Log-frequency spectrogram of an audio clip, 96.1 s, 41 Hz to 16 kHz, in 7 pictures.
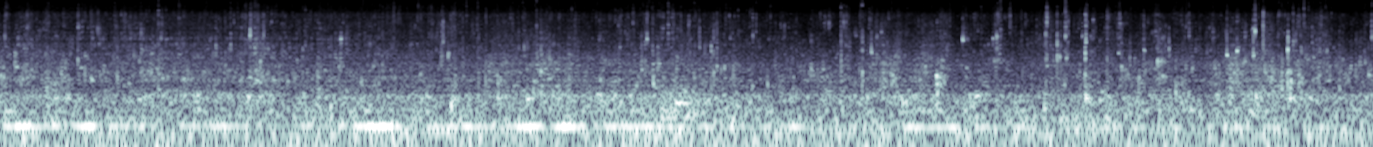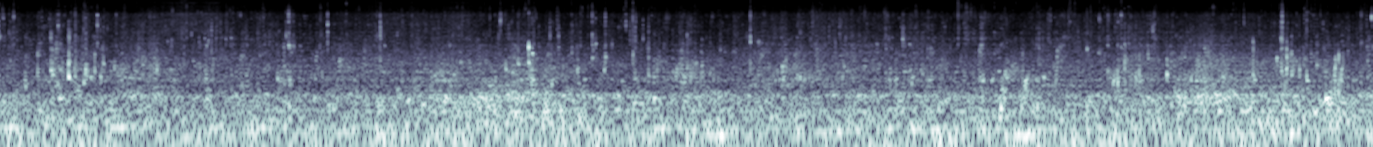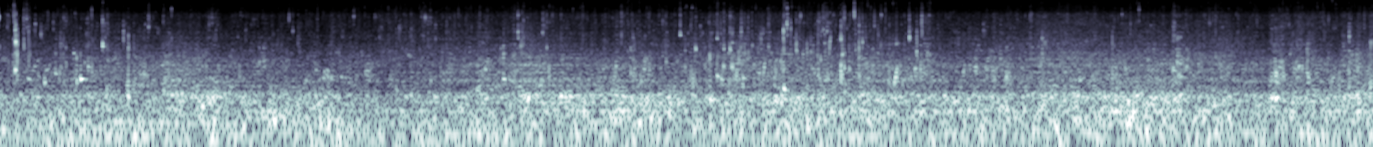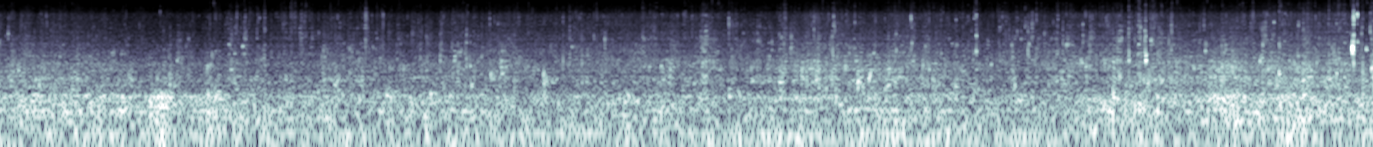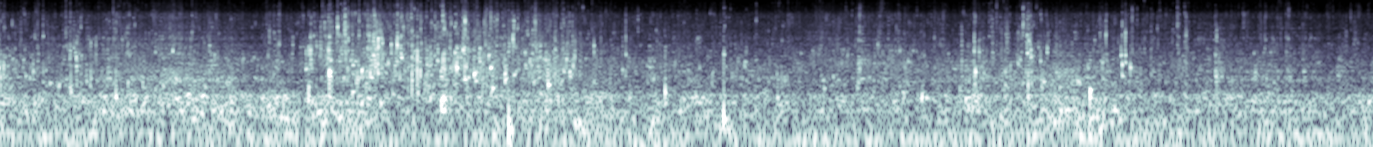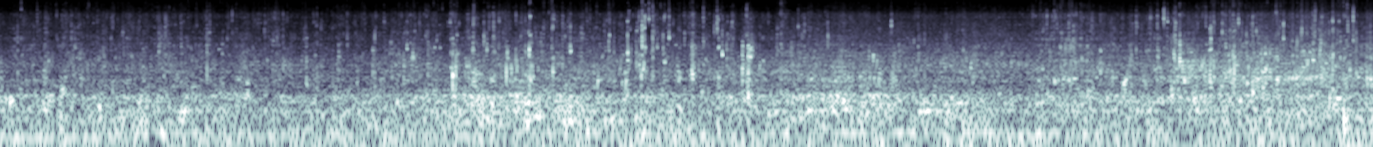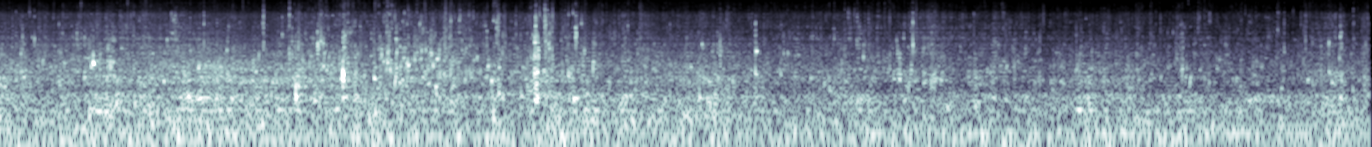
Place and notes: {"title": "Kissamos, Crete, amongst the stones", "date": "2019-04-25 15:15:00", "description": "small microphones amongst the stones and rocks at the sea", "latitude": "35.52", "longitude": "23.64", "altitude": "2", "timezone": "Europe/Athens"}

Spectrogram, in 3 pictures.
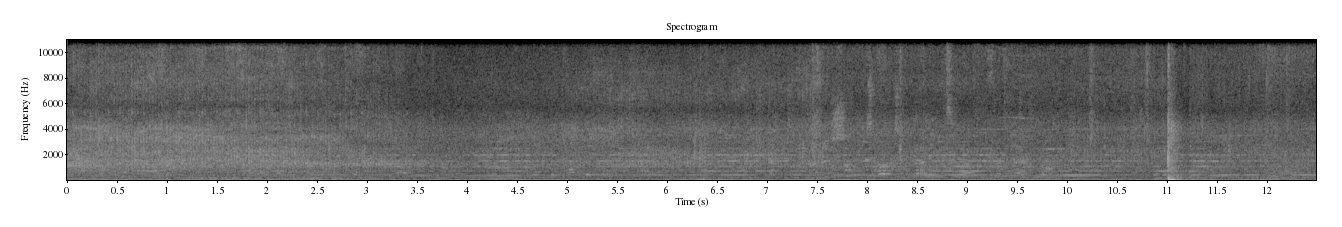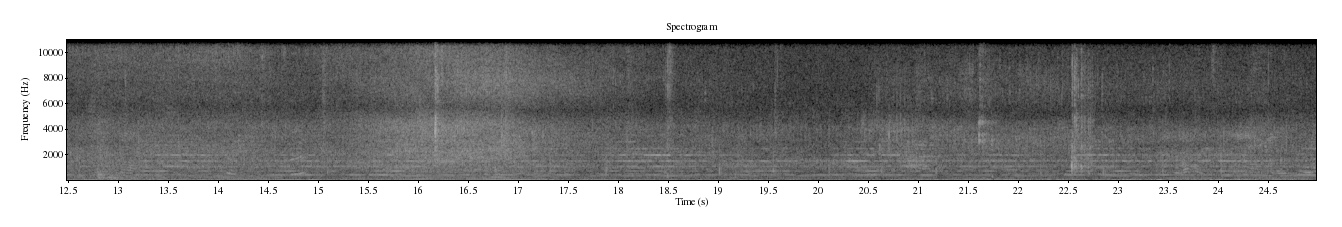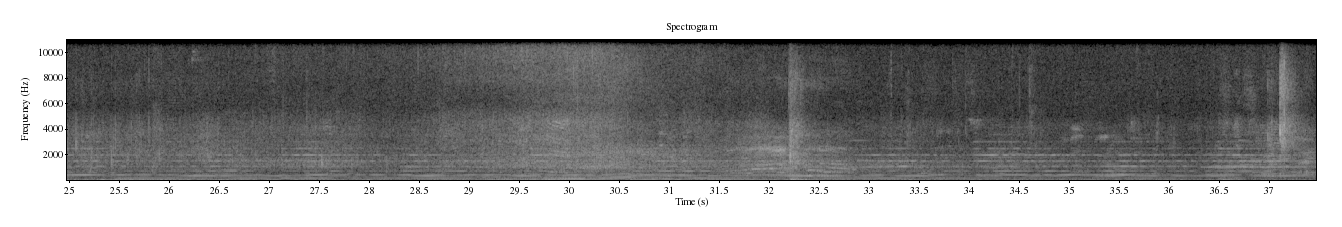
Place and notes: {"title": "unna, bahnhofstraße, bells on noon", "description": "near the main station on a small place, rare traffic passing by, some car doors being closed, the church bells in the distance\nsoundmap nrw - social ambiences and topographic field recordings", "latitude": "51.54", "longitude": "7.69", "altitude": "104", "timezone": "Europe/Berlin"}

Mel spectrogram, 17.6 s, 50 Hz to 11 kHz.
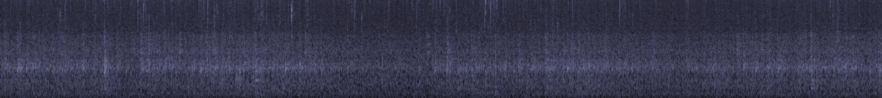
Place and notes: {"title": "rain on leaves, silence - rain on veranda", "description": "stafsäter recordings.\nrecorded july, 2008.", "latitude": "58.31", "longitude": "15.66", "altitude": "119", "timezone": "GMT+1"}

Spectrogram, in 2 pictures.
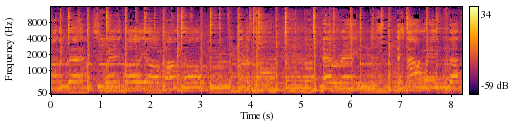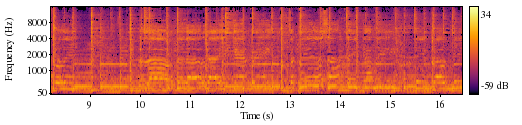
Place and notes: {"title": "Concert at Der Kanal, Weisestr. - Der Kanal, Raumkörper, Konzert von Nicolas Pas Entier", "date": "2011-06-17 19:51:00", "description": "One of our more invisible parttakers at DER KANAL appears suddenly in passionate musical outburst. With his guitar, backed by his good friend on drums. As people during this years 48 Stunden Neukölln stand magnetified the two man band sets up their stage in the street and make our neighbours lean out from their balconies to see the face to this beautiful voice.", "latitude": "52.48", "longitude": "13.42", "altitude": "60", "timezone": "Europe/Berlin"}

